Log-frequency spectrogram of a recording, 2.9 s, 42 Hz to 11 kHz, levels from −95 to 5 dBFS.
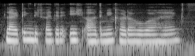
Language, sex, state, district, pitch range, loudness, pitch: Hindi, female, Chhattisgarh, Raipur, 185-200 Hz, -17 LUFS, 190 Hz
